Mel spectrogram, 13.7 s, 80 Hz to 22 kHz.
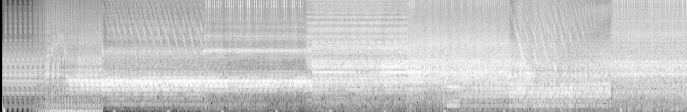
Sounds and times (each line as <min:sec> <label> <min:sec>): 0:00.0 Buzz 0:13.7
0:00.6 Drone 0:13.7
